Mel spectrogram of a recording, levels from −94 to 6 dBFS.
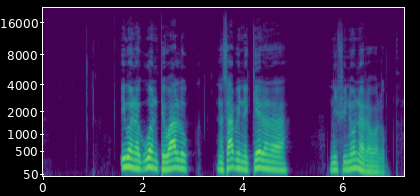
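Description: No technical faults can be heard anywhere here.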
